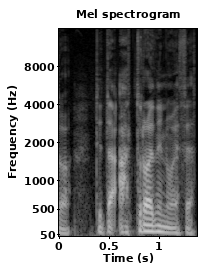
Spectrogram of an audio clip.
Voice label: "adrodd", Welsh

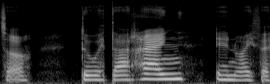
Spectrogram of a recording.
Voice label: "rheng", Welsh

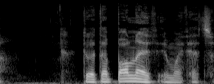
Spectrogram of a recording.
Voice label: "bonedd", welsh

